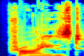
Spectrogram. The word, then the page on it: prized: English; British English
